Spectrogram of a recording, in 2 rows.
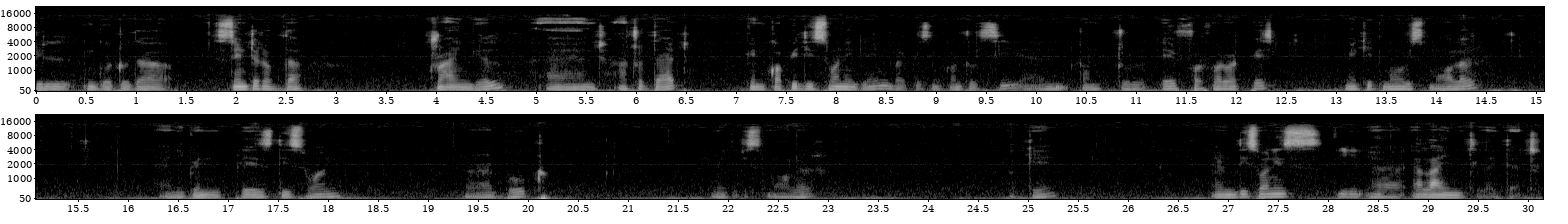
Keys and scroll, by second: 9.4 ctrl+c, 11.0 ctrl+f.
